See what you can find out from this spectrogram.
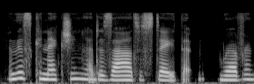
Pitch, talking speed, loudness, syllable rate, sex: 225 Hz, 210 wpm, -17 LUFS, 6.8 syllables/s, female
